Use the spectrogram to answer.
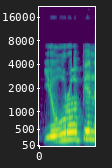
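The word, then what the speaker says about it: European: പക്ഷെ ഇനി താഴെ പറയുന്ന കുറച്ച് വാക്കുകൾ, യൂറോപ്യൻ, യൂറോപ്യൻ എന്ന വാക്കിന് മുമ്പിൽ നമ്മൾ ഈ ആണ് അക്ഷരമെങ്കിലും നമ്മൾ ഉച്ചരിക്കുന്നത് യു എന്നാണ്.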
